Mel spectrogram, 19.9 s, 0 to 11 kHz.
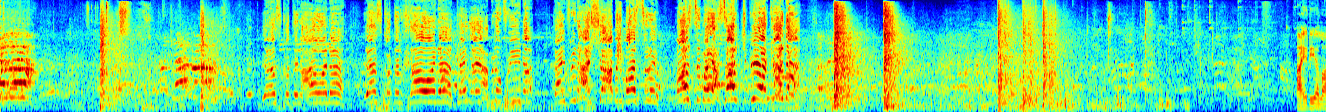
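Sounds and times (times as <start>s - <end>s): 
shouting and chatter of an agitated crowd: 0.0s - 19.4s
speech: 4.1s - 12.6s, 19.4s - 19.8s
sharp loud gunshot-like cracks: 12.5s - 13.7s, 14.9s - 16.4s.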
